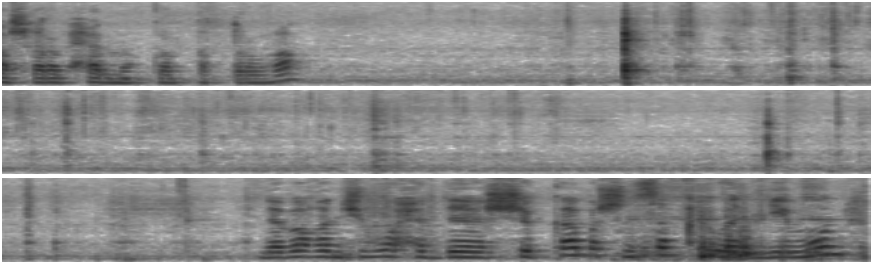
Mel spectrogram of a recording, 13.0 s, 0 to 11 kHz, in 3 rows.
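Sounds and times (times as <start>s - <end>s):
wet squelching: 3.2s - 7.3s.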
